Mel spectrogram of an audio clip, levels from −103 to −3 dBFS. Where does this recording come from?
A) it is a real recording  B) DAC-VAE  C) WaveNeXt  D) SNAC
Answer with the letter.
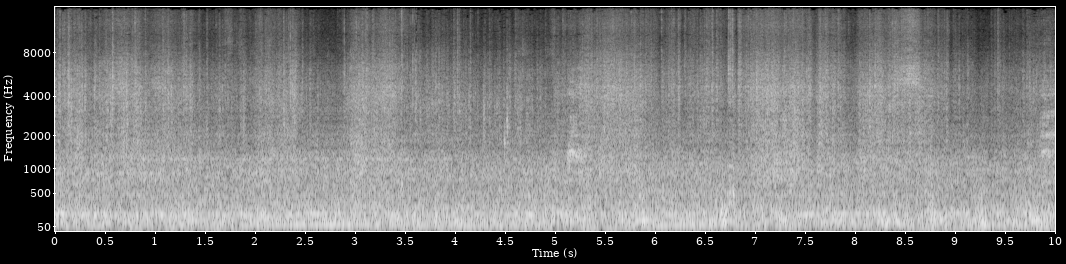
A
